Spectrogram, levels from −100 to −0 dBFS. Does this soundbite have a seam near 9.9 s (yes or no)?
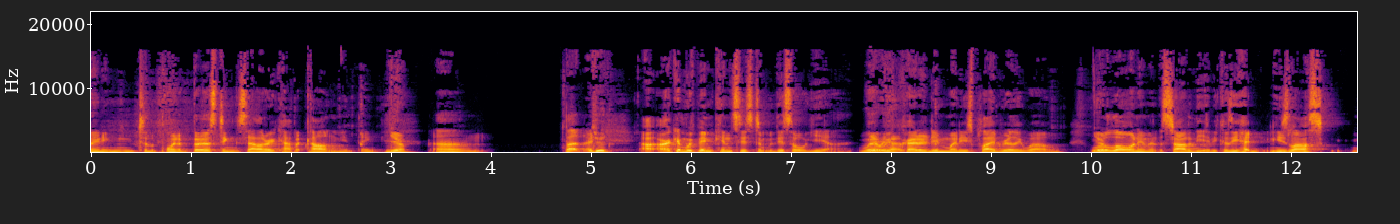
no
